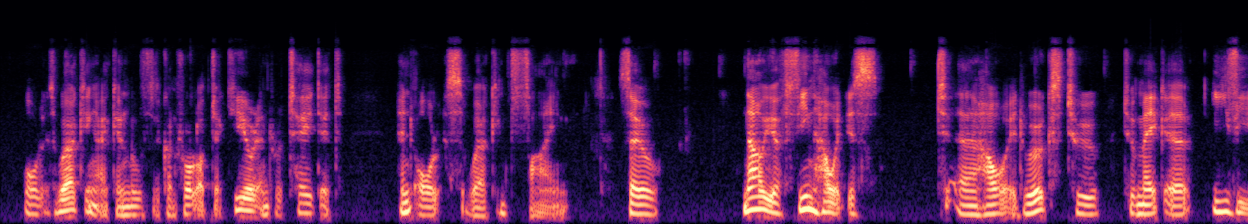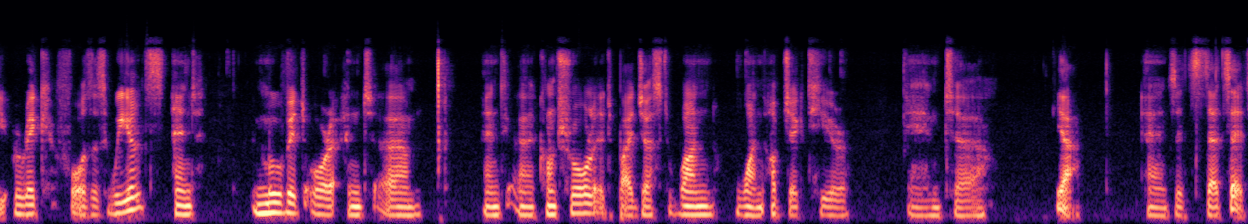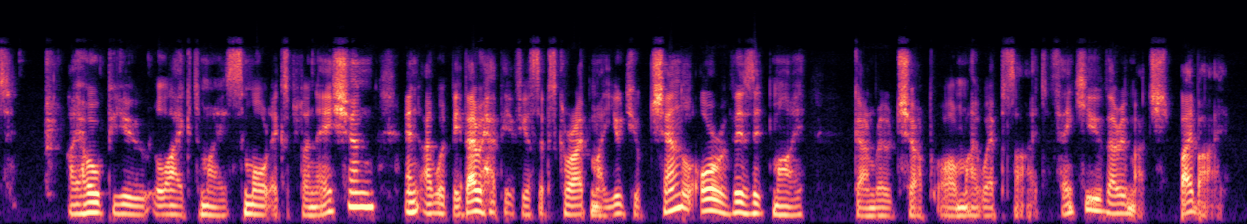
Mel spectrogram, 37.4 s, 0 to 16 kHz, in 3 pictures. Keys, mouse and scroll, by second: 0.5 click, 0.8 scroll down 2, 1.1-5.8 shift+middle drag, 2.0 r, 5.5 right click, 5.8-6.1 scroll up 2, 6.1-17.9 middle drag, 6.6-7.1 scroll up 2, 7.6 scroll up 2, 13.9 scroll down 2, 14.1 scroll up 2, 14.7-15.3 scroll down 2, 15.3 scroll down 1, 17.9 click, 19.7 click, 20.6 click, 21.6 r, 25.0 right click, 25.4-25.8 scroll up 1, 25.8-37.4 shift+middle drag, 26.3-26.6 scroll up 1, 28.0 shift+scroll up 1.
